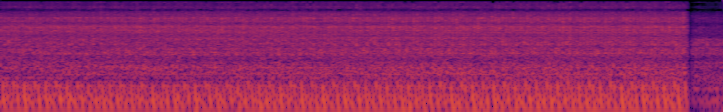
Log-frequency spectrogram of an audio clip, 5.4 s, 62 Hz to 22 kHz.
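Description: The Cummins engine of a 2018 International DuraStar 4300 26-foot box truck idles with a loud, steady, low diesel rumble and rapid even pulsing, close by, cutting off abruptly near the end.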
